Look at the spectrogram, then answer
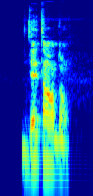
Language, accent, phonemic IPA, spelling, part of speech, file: French, Canada, /de.tɑ̃.dɔ̃/, détendons, verb, LL-Q150 (fra)-détendons.wav
- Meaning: inflection of détendre: 1. first-person plural present indicative 2. first-person plural imperative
